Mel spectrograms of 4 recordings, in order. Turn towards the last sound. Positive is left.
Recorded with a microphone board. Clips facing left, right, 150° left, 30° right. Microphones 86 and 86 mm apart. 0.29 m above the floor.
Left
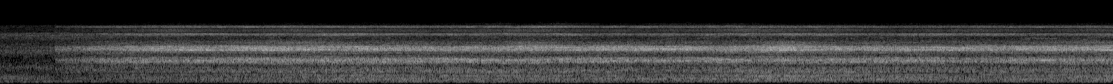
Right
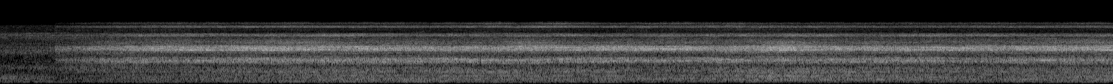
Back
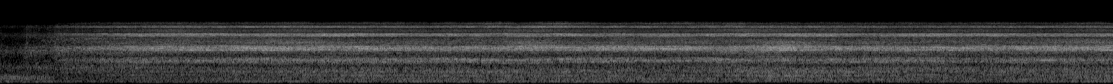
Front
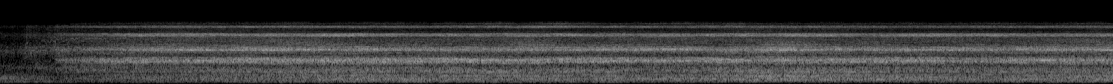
turn(degrees=10)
